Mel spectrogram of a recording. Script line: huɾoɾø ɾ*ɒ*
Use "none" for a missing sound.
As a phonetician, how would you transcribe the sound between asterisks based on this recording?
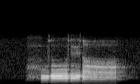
ɑ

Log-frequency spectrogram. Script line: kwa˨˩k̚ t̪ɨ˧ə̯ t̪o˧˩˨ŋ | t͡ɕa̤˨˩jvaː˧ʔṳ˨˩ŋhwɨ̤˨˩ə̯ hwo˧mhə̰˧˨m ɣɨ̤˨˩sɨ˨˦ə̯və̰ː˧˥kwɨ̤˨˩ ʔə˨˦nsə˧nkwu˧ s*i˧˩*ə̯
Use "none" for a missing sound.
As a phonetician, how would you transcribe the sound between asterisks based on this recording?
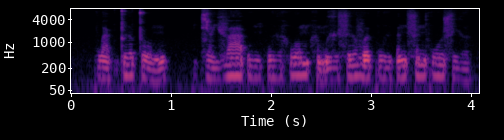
i̤˨˩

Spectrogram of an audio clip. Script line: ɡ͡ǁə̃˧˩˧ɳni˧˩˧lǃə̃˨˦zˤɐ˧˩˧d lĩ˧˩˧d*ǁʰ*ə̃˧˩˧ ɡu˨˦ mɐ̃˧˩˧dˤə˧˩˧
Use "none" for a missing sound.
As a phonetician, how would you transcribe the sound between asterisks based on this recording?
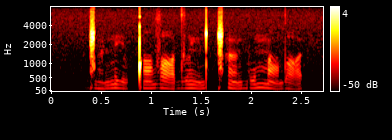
ǁʰ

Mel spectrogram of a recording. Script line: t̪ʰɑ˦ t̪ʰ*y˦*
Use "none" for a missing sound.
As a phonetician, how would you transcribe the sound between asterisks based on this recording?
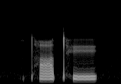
y˦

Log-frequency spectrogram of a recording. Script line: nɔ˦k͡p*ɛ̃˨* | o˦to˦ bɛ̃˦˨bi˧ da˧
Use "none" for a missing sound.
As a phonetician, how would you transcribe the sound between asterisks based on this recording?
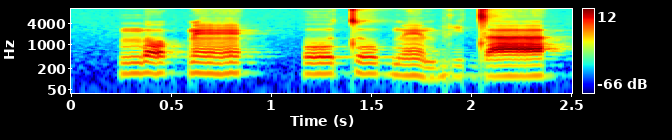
ɛ̃˦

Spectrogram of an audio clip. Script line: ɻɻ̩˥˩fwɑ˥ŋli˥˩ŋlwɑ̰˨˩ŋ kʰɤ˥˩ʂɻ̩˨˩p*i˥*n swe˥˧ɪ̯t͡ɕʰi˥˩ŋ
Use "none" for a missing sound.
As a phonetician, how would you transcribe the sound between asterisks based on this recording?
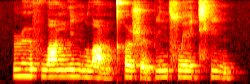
i˥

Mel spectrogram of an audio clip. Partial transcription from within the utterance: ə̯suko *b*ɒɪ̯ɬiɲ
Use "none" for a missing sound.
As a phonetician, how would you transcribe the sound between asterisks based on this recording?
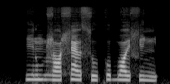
b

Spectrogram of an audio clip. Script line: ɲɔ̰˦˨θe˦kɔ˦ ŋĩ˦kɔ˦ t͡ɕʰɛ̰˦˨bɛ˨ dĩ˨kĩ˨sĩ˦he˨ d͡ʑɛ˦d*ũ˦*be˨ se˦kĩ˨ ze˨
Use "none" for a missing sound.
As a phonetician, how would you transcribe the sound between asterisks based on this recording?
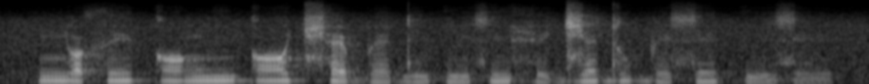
u˦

